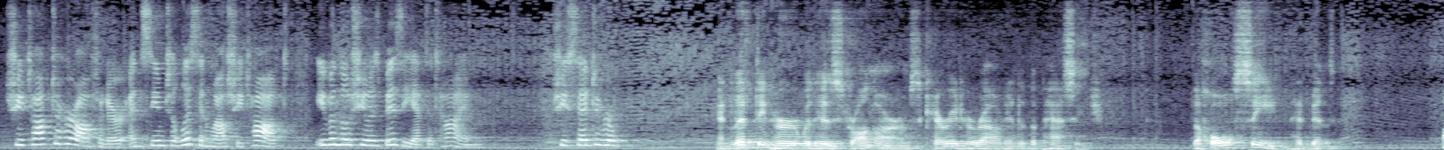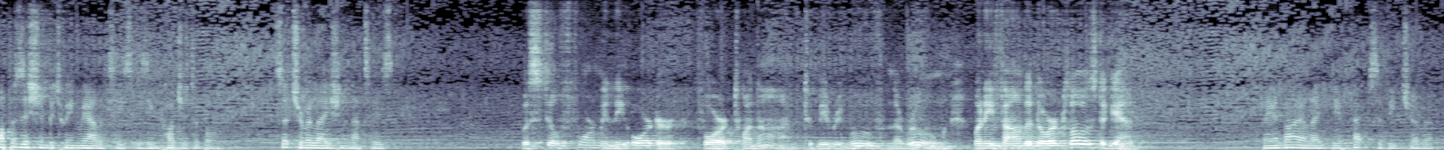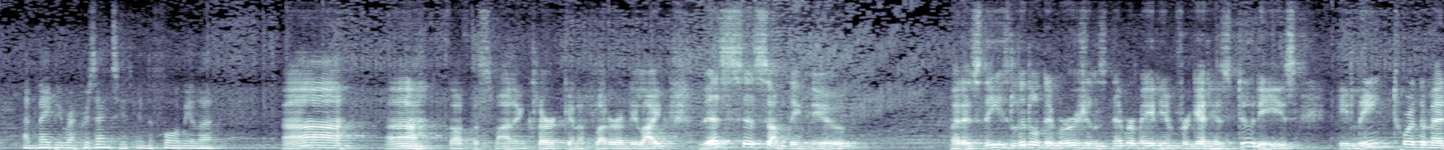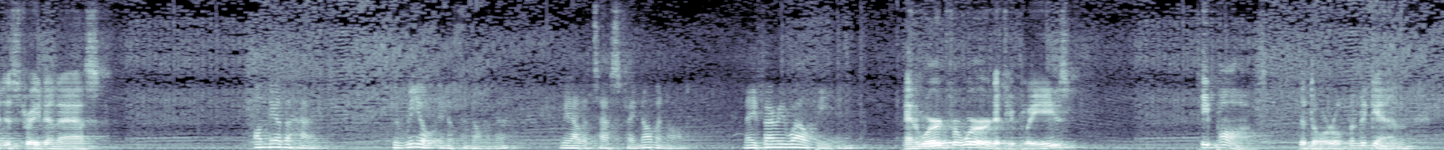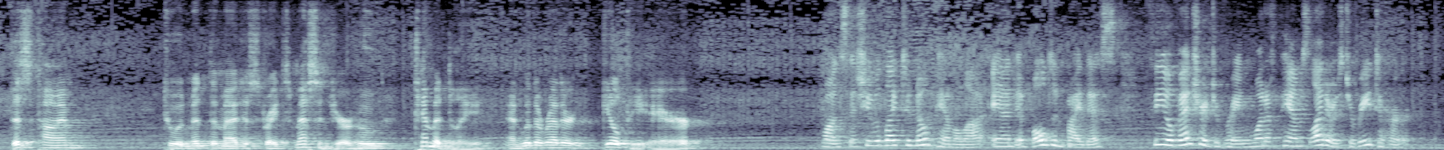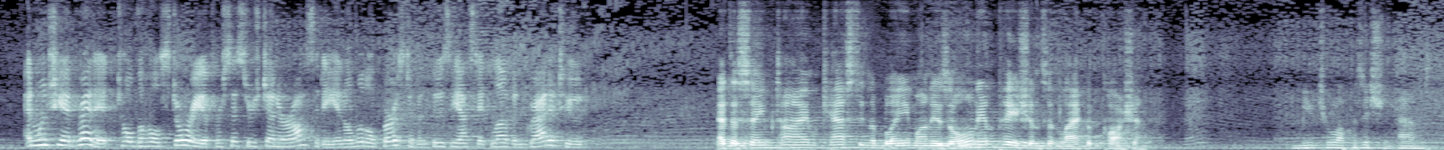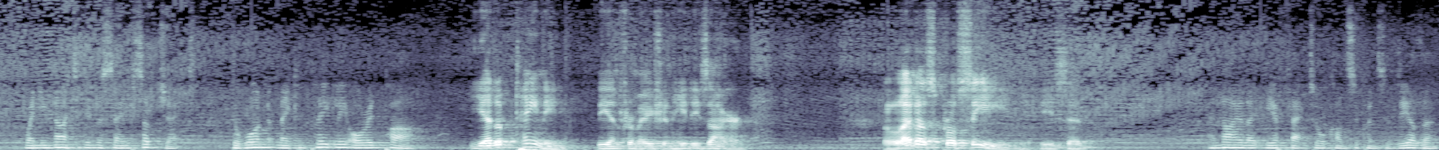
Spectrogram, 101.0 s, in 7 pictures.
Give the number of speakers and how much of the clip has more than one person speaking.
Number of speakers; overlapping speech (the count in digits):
3, no overlap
